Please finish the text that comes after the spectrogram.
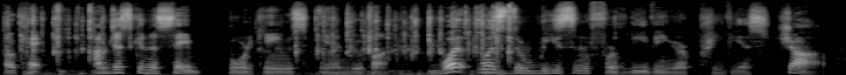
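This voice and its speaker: A man playing a recruiting interviewer in a one-sided spoken ASMR roleplay, halting and repeating his words in a baffled, exasperated way. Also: fairly low pitch, expressive, background noise. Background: computer keyboard typing.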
